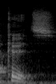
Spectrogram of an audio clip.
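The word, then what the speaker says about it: Coutts: had uh bank accounts at I'm probably gonna mispronounce this Coots yeah Coots Coots good job all right look at this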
